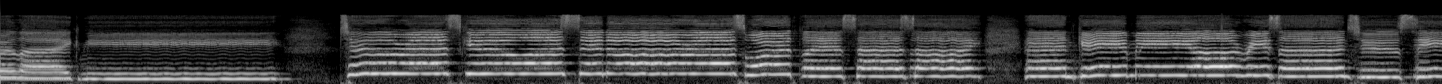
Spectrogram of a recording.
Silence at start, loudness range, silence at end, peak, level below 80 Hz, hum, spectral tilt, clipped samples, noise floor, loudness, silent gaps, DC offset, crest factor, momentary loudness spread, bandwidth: 0 s; 4 LU; 0 s; 0 dBFS; -56 dBFS; none; -1.5 dB/octave; under 0.1%; -47 dBFS; -15 LUFS; none; under 0.1%; 16 dB; 7 LU; 11 kHz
